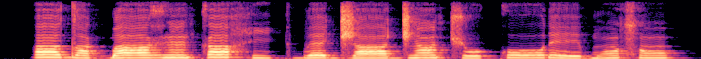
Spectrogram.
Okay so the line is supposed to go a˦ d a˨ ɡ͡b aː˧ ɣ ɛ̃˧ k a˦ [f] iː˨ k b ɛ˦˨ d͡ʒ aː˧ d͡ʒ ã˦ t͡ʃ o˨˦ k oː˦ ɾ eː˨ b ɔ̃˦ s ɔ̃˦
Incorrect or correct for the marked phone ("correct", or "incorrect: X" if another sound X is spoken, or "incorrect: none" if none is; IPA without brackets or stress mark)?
incorrect: h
